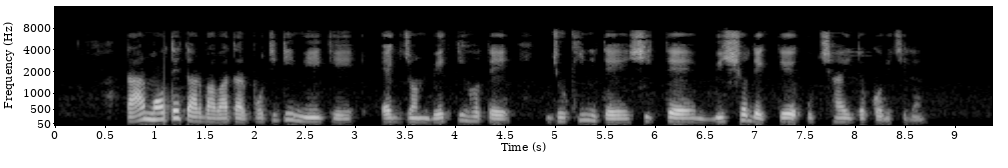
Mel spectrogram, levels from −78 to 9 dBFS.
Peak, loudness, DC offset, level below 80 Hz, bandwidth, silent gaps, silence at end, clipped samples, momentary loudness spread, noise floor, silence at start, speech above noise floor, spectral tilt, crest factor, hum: -2 dBFS; -18 LUFS; under 0.1%; -58 dBFS; 7.8 kHz; none; 0.7 s; under 0.1%; 12 LU; -65 dBFS; 0.75 s; 47 dB; -4.5 dB/octave; 18 dB; none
